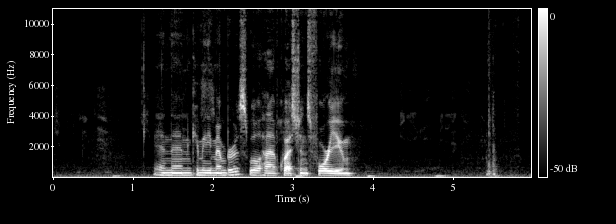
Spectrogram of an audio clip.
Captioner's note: speaking French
